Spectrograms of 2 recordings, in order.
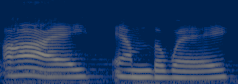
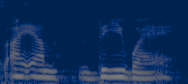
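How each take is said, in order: First: The stress falls on the word I. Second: The stress falls on the word way. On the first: Only the speaker's own way is valid. The speaker calls it wrong. "Instead of I am the way, like my way is the only way" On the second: It points to a path to oneness with God. The speaker calls it right. "I hear it as I am the way. The way"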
